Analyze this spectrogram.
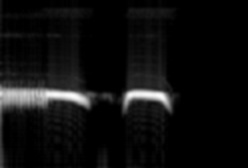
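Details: Spotted dove used as a decoy, giving an urgent calling coo to provoke wild doves: a buzzy start running into a smooth falling coo, then a second clear coo, in clean silence.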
